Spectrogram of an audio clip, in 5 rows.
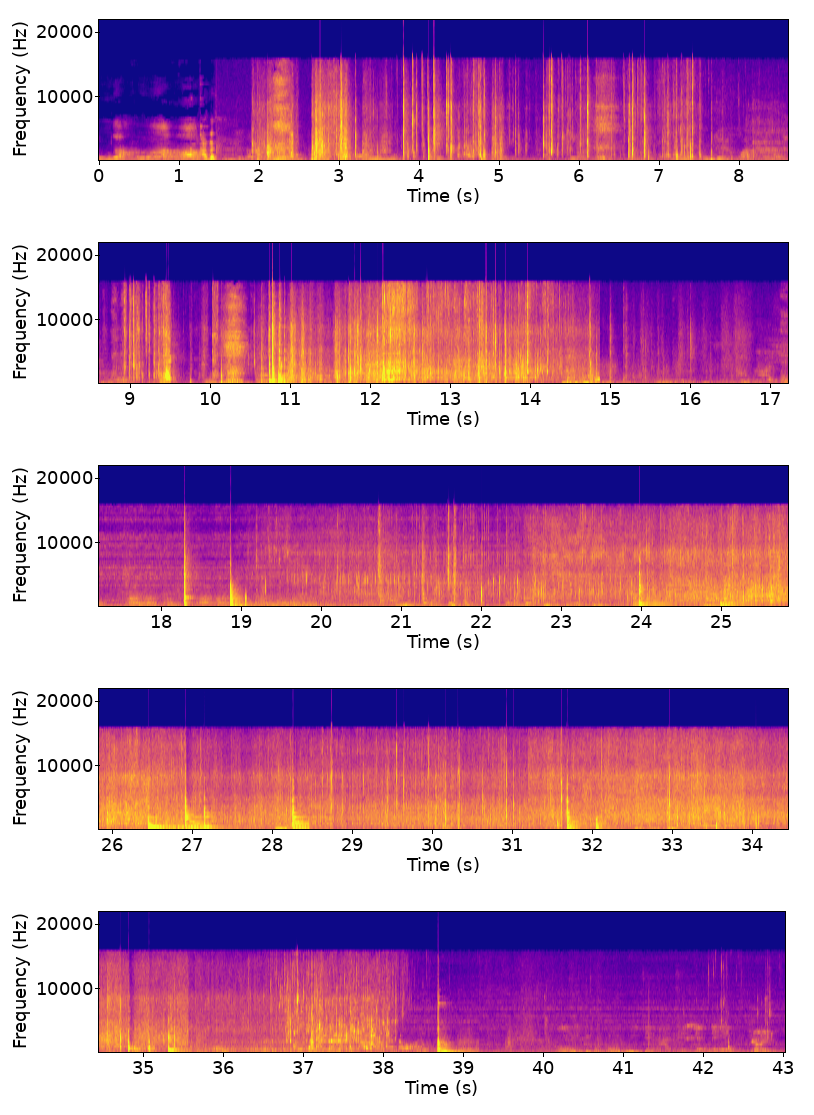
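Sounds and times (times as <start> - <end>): food sizzling in oil: 10.8 - 14.9, 17.2 - 38.7.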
